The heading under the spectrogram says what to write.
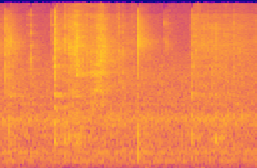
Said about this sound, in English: So just give them a good toss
